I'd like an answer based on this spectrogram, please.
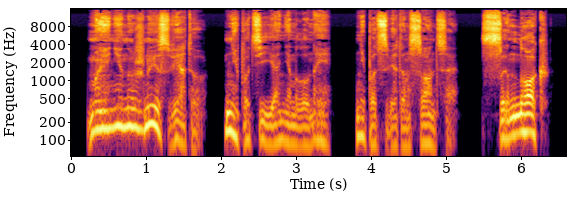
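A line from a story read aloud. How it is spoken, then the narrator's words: Quiet weeping. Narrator (Russian): Он тихо заплакал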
